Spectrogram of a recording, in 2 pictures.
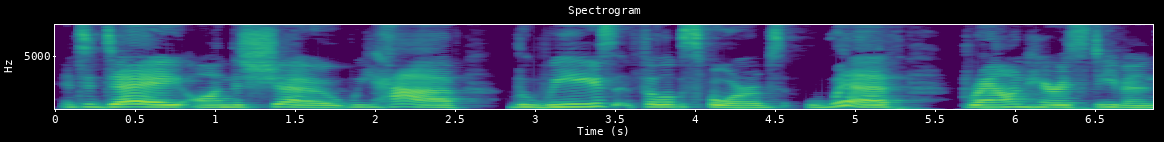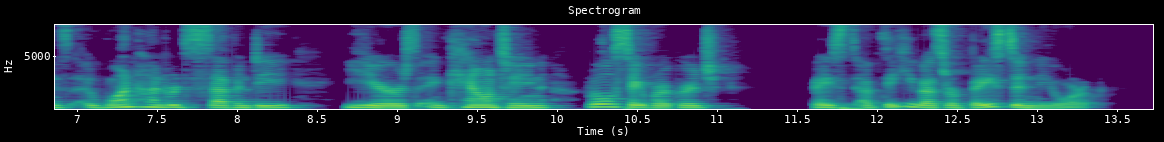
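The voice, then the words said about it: Southern US accent. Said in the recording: “I love that Southern accent”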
